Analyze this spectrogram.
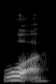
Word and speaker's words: water: okay which means that we don't really say the T sound so water becomes water oh okay oh yeah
